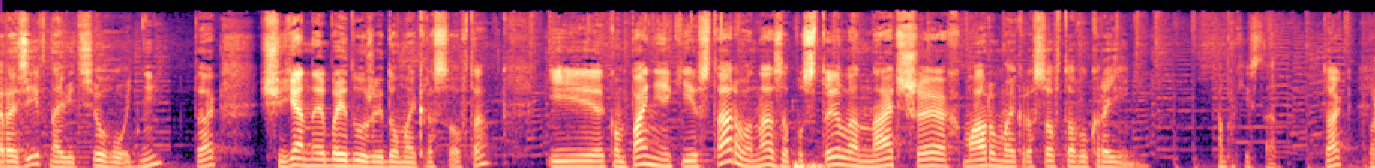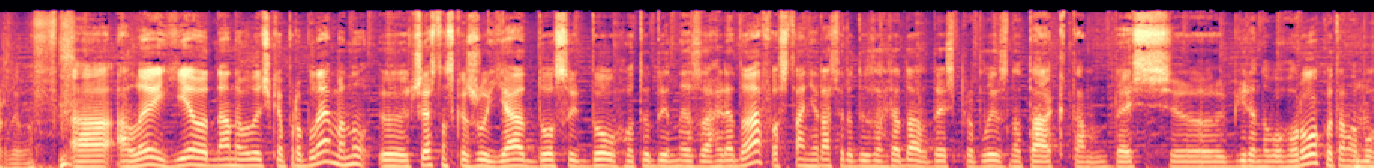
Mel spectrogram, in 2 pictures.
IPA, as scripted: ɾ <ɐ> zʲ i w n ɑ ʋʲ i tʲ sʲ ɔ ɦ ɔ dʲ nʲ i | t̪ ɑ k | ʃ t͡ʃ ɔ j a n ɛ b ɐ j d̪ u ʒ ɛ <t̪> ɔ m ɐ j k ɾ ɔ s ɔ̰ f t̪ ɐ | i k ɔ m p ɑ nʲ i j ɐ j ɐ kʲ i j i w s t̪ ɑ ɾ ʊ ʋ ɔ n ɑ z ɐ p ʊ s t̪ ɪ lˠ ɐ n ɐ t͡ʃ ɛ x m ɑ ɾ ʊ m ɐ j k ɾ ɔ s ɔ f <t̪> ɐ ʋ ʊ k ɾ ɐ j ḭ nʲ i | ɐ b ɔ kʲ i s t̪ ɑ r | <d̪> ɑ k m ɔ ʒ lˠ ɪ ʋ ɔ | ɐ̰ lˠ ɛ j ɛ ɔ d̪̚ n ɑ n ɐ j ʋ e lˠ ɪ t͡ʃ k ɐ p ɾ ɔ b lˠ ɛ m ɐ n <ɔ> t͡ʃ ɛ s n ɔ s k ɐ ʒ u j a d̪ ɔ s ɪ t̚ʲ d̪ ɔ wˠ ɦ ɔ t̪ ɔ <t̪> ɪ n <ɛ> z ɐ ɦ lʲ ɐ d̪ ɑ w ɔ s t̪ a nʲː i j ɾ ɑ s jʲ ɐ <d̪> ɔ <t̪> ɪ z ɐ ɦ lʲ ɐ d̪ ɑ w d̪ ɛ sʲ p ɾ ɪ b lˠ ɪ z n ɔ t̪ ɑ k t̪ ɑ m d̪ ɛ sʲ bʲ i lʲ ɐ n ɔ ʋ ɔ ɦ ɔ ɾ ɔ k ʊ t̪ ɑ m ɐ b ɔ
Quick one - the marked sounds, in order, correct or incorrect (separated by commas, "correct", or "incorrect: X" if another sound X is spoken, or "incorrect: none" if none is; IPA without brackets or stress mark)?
correct, incorrect: d̪, correct, incorrect: t̪, incorrect: u, incorrect: d̪, correct, incorrect: t̪, incorrect: d̪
